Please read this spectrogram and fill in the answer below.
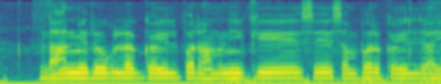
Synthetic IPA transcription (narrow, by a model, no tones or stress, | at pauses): d̪ʱaːnmeɾoːɡləɡːəɪlpəɾɦəmnikesesə̃mpəɾkːəɪld͡ʒaːi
